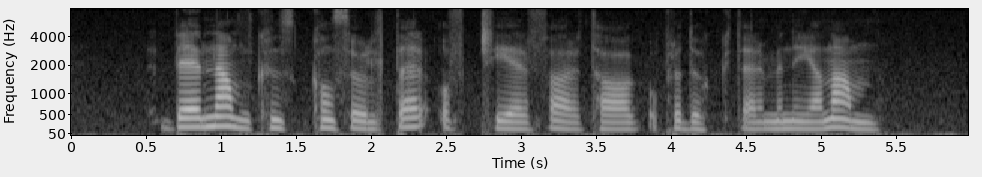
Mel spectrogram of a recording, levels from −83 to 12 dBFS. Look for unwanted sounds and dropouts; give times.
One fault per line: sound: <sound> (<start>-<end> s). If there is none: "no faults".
sound: dropout (2.6-2.8 s)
